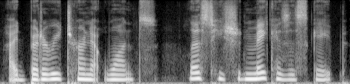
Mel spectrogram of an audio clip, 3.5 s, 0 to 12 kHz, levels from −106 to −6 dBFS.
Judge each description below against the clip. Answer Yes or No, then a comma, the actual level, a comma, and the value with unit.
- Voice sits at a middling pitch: No, high, 205 Hz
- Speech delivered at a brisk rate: No, average, 190 wpm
